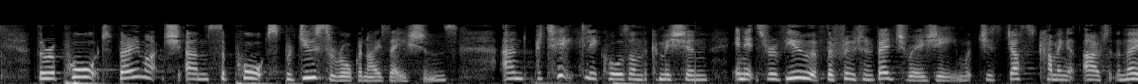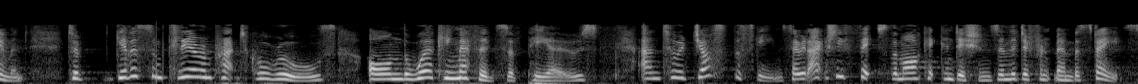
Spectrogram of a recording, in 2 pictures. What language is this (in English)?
English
